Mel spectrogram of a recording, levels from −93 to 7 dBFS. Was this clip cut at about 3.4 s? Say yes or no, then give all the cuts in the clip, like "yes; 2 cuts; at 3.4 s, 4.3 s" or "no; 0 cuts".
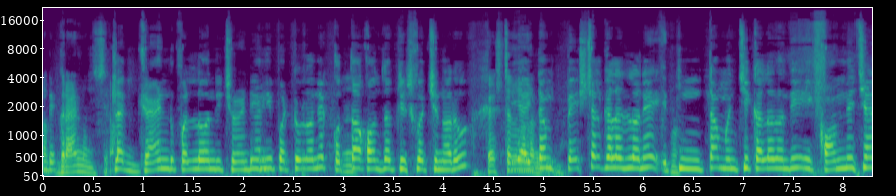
no; 1 cut; at 2.2 s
